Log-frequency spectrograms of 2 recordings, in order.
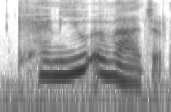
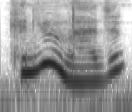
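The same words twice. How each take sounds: First: Said in the usual way. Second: Loud, high can you imagine with a rising you; excited. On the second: Real, not acted. Vlogger tells viewers about a Yiddish accent class, excited.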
